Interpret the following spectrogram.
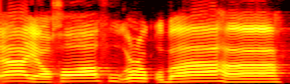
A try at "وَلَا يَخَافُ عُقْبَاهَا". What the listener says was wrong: عقباها میں قاف کو کلیئر کرنا ہے، ولا یخاف، پھر دوبارہ پڑھیں۔ ماشاءاللہ، کلکلے کی آواز کلیئر آنی چاہیے، اوقو ولا یخاف عقباها،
